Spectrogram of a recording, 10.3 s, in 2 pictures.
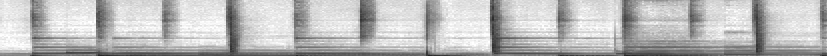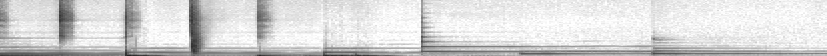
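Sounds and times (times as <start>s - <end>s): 
rainy lofi music: 0.0s - 7.8s.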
